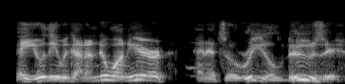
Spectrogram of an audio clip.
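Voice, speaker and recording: A man puts on a character voice and talks at a moderate pace. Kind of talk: folksy, casual.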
